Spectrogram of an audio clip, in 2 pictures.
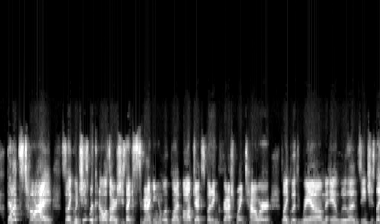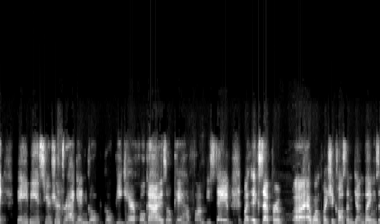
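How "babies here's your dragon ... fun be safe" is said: play-acted sweet, kindly voice. Imitating Ty York talking to the kids: Ty York being sweet. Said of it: "she's so sweet to the kids".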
